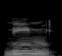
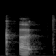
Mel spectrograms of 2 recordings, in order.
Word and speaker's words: Ninkat: And finally, the letter V, which represents the short U sound, and it appears in our word for forehead. And the word is Ninkat. Ninkat.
